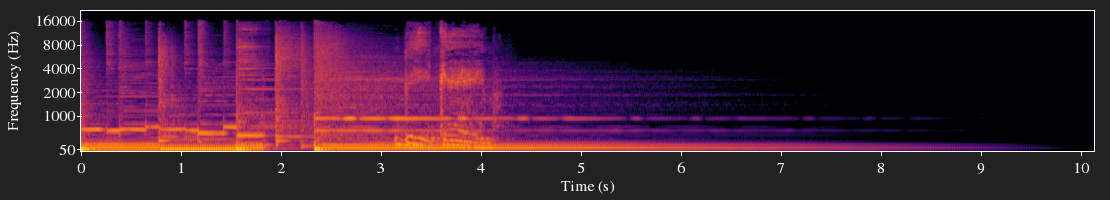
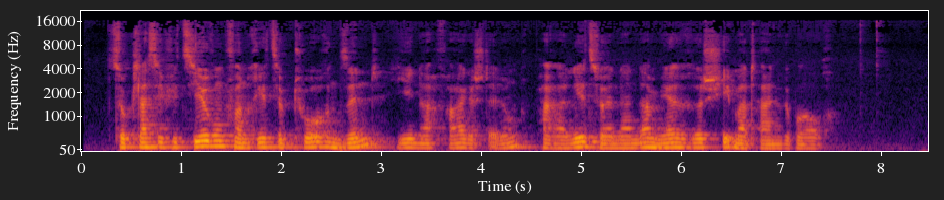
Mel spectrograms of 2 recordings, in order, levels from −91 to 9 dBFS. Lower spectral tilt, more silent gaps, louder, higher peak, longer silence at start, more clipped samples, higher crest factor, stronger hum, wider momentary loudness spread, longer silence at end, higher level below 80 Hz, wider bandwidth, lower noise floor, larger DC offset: about the same, -5.5 dB/octave vs -6 dB/octave; neither; first, -17 LUFS vs -20 LUFS; about the same, -2 dBFS vs -2 dBFS; second, 0 s vs 0.3 s; neither; about the same, 18 dB vs 20 dB; first, 60 Hz at -45 dBFS vs none; first, 20 LU vs 9 LU; first, 3.3 s vs 0.95 s; first, -28 dBFS vs -50 dBFS; about the same, 16.5 kHz vs 17 kHz; first, -80 dBFS vs -53 dBFS; neither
